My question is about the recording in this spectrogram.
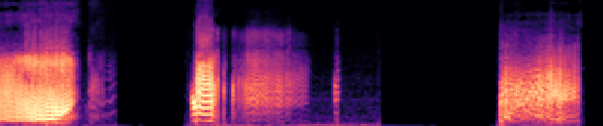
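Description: Three short fart sounds, each under a second, with silence between them.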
